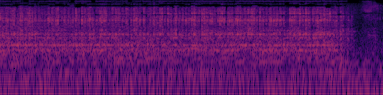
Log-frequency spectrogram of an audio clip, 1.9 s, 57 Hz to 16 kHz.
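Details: Refurbished Daiwa DR-7500 rotator on a DC-7011 controller, coming round to park on its north mark: steady, even gear-motor whirring, no grinding or catching, winding down as it parks; running smoothly.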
